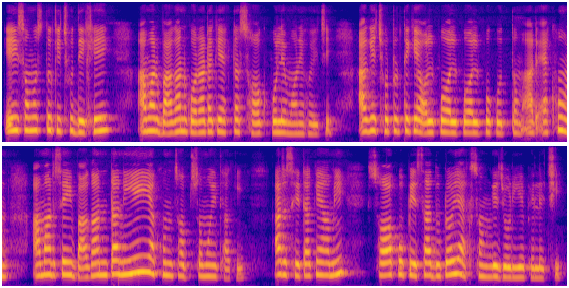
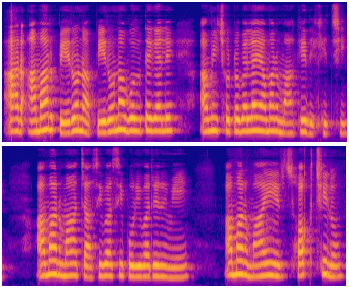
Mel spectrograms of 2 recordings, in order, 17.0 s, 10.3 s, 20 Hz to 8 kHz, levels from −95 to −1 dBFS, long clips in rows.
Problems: none marked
